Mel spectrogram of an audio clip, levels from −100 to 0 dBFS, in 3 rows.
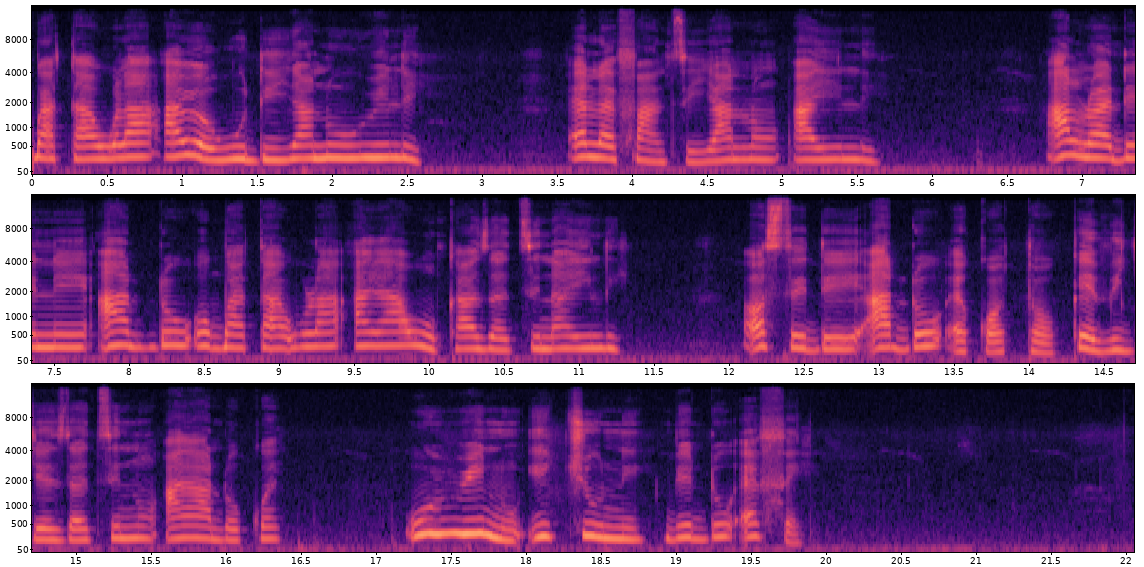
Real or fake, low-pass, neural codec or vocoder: real; 14.4 kHz; none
